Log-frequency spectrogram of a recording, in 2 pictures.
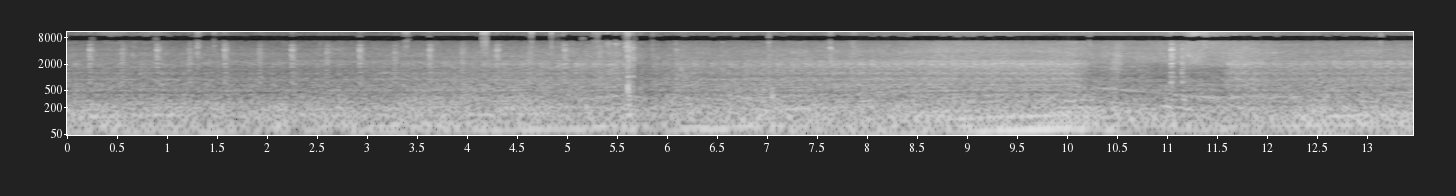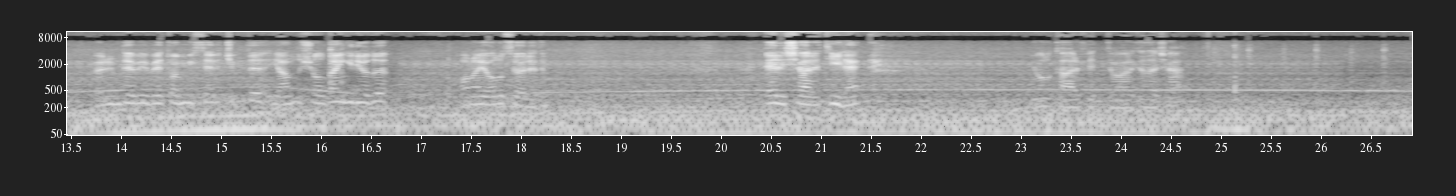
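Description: A vehicle's engine rumbles steadily from inside as it drives along.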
